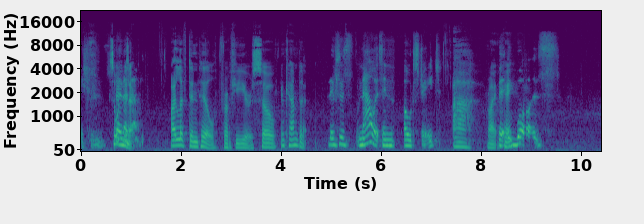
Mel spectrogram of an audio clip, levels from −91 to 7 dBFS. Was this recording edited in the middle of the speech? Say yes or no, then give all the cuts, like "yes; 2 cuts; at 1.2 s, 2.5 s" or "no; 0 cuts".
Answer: yes; 6 cuts; at 2.4 s, 3.0 s, 4.0 s, 4.4 s, 5.5 s, 6.3 s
